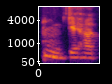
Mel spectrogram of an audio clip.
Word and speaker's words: Gehad: a d in Lon is my name Gad well I say Gad because I spell it with a G right I know I know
